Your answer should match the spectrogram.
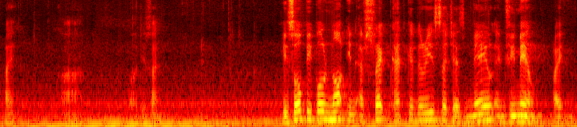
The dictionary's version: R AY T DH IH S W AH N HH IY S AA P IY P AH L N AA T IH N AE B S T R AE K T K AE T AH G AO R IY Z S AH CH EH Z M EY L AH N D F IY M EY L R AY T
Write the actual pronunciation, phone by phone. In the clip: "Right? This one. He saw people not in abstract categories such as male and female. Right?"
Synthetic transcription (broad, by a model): R AY T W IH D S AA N HH IY S AA P IY P AH L N AA T IH N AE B S T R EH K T K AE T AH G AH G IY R S AH CH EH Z M EY L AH N F IY M EY L R AY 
